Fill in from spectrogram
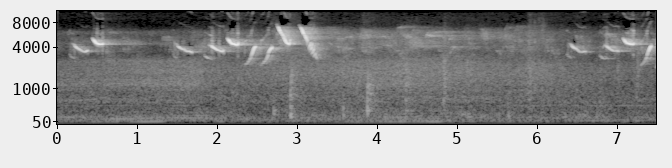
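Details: A double-collared seedeater sings bright, high whistles that drop in pitch, grouped into rapid runs with a steep descending flourish in the middle, then a pause before more notes; a few faint clicks underneath.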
